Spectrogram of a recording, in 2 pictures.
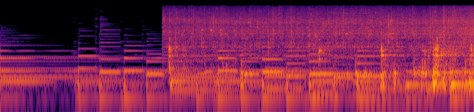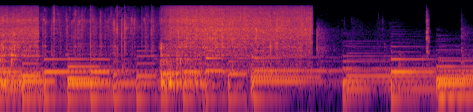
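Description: Food frying in hot oil in an Instant Pot's stainless inner pot: potatoes and carrots, then beef being stirred. The sizzle starts about a second and a half in and cuts off suddenly shortly before the end, over acoustic guitar background music.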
